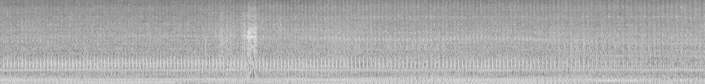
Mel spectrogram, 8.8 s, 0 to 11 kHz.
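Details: Suzuki 2.5 HP DF outboard, long shaft, in neutral in a 5-gallon water bucket, oil barely in sight glass after a low-oil-sensor no-start: steady, even idle putter with constant water splash, no misses or knocks; running normally.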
